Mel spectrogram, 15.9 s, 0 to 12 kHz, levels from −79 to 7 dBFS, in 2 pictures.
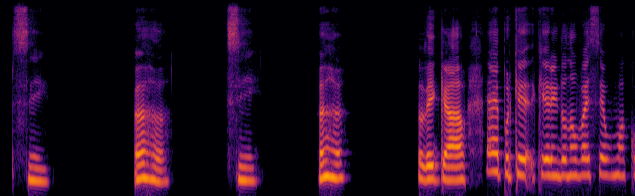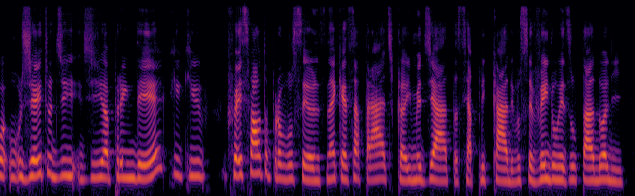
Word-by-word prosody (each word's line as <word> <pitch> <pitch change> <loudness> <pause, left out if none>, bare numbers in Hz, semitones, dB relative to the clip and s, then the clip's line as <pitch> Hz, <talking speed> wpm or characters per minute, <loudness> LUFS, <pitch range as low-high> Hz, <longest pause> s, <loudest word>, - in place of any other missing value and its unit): Sim. 180 -3 -2 1.1
Aham. 200 -5 +5 0.7
Sim. 185 -2 -2 0.7
Aham. 220 0 +7 0.9
Legal. 200 -1 +7 0.2
É, 310 0 +5
porque 275 -5 +3
querendo 255 0 +3
ou 250 - +3
não 250 0 +1
vai 260 0 +3
ser 265 -1 -1
uma 250 0 -4
coi 245 -1 -6
um 225 +1 -9
jeito 245 +5 -2
de 245 -1 -8
de 220 +3 -9
aprender 220 - -3
que 265 -2 -14
que 245 -1 -9 0.3
fez 260 -1 -2
falta 285 0 +1
para 225 -3 -7
você 205 -1 -7
antes, 180 0 -6
né, 205 +1 -5
que 215 - -8
é - - +2
essa 205 +2 -7
prática 195 0 -5
imediata 180 -2 -4
ser - - -8
aplicada 180 -2 -4
e - - -15
você 180 +2 -8
vendo 200 +3 -3
o - - -4
resultado 190 0 -3
ali. 175 -4 -6
210 Hz, 150 wpm, -23 LUFS, 190-245 Hz, 1.1 s, Aham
